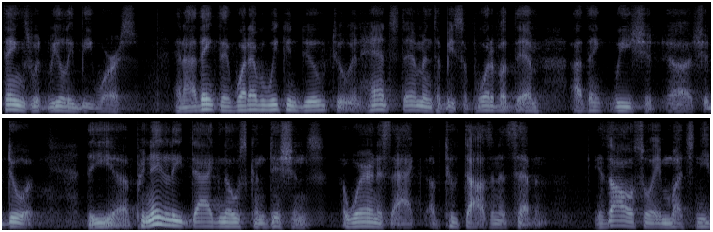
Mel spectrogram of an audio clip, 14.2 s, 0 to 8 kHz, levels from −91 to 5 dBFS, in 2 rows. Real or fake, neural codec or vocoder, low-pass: fake; codec, 24 kHz, 0.9 kbps, DualCodec; 7.2 kHz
